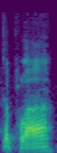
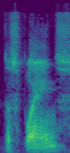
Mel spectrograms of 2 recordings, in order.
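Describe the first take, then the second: First: The name is said with French-style sounds. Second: The name is said with English-style sounds. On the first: This is not how the locals say it. The speaker calls it wrong. "not Des Plaines" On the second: This is how the locals say it. The speaker calls it right. "we pronounce it Des Plaines"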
